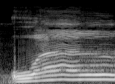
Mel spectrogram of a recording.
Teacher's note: huruf wau langsung masuk ke huruf lam huruf alifnya kita anggap tidak ada walmun huruf nun harus kita baca dengan terang atau jelas karena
